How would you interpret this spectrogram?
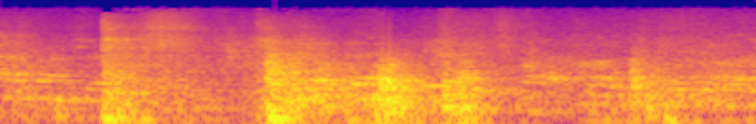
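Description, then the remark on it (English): A door is opened with a couple of wooden clunks and thuds, one near the start and another a moment later, while faint voices murmur. “open the door and we'll see if the people are gathering together for Baruch Hu.”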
